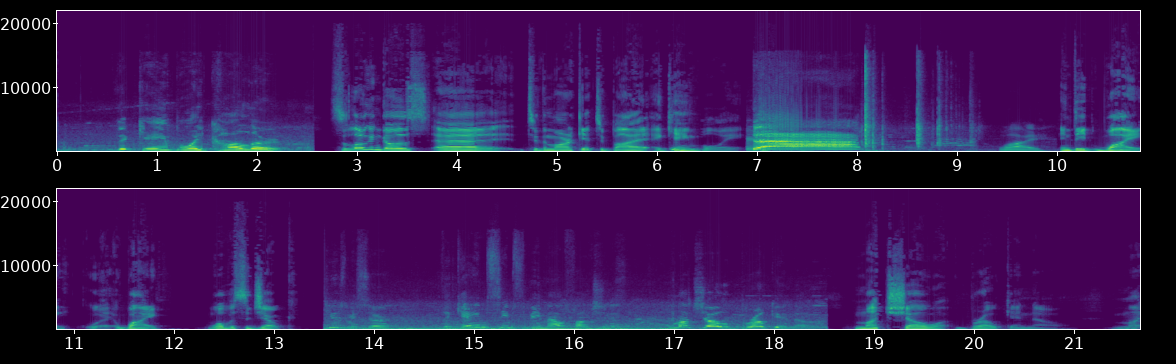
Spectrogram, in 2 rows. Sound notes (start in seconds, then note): 6.9 yells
